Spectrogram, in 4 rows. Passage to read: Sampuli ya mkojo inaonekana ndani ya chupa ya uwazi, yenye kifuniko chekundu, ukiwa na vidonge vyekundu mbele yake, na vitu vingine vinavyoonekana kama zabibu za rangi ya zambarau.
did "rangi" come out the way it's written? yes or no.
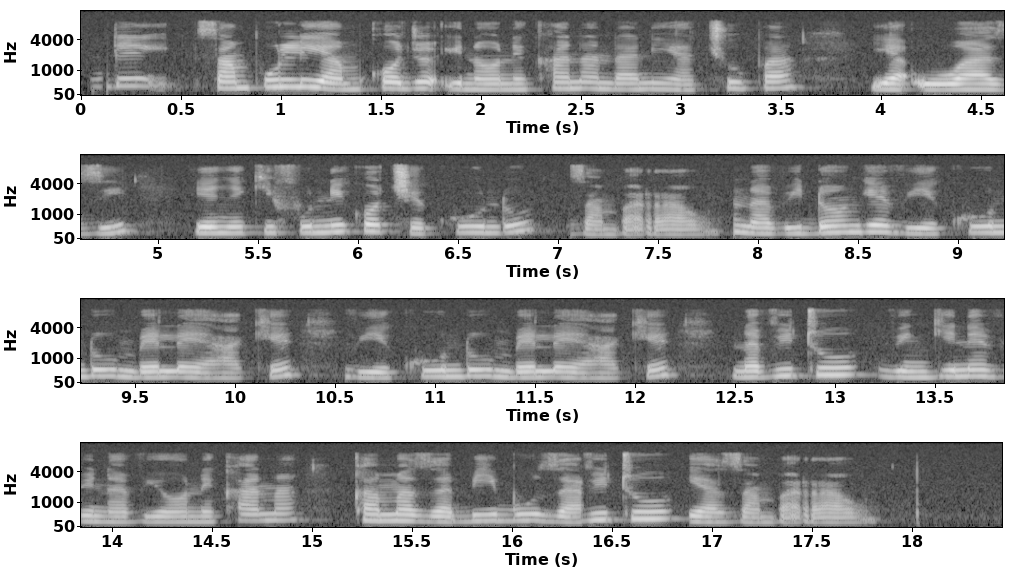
no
